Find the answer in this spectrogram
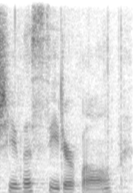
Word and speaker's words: Sheila Cedarvall: By the way, my name is pronounced Sheila Cedarvall. You were very close.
